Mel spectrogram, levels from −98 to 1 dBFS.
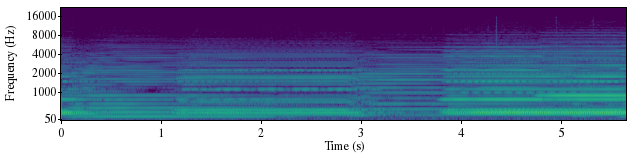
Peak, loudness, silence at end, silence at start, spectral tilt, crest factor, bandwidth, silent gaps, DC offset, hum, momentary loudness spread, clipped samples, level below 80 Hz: -22 dBFS; -37 LUFS; 0 s; 0 s; -6.5 dB/octave; 14 dB; 9.4 kHz; none; under 0.1%; none; 14 LU; under 0.1%; -74 dBFS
